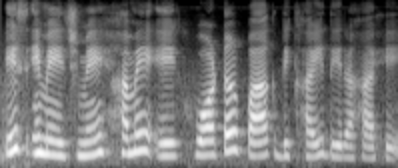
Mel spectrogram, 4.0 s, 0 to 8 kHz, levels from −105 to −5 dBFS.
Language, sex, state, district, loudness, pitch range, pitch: Hindi, male, Madhya Pradesh, Dhar, -16 LUFS, 225-280 Hz, 235 Hz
